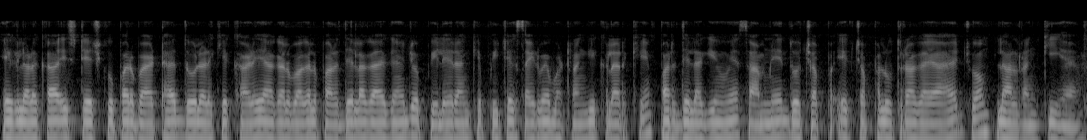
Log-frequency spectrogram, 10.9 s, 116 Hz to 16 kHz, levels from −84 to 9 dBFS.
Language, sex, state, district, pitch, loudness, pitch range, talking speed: Hindi, male, Maharashtra, Nagpur, 110 Hz, -32 LUFS, 105-115 Hz, 235 wpm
